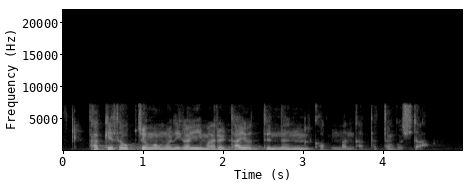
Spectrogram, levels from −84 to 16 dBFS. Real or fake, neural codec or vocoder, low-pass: fake; codec, 24 kHz, 3 kbps, HILCodec; 7.2 kHz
